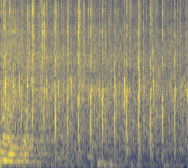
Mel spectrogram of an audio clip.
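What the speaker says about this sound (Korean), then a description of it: "두 감독님께 큰 박수 드리면서" Audience at a film talk session clapping for two directors, a brisk burst of many hands that starts full and thins out over a few seconds, with some voices over it.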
